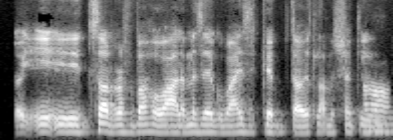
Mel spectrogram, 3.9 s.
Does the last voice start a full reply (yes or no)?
yes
